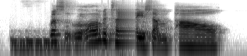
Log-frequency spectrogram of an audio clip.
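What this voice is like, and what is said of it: Put-on Southern US accent. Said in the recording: “the perfect name for a southern accent too, because they all kind of say it like "Paul."”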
